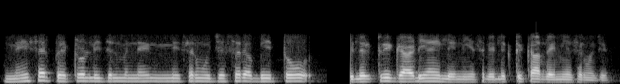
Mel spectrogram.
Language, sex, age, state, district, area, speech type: Hindi, male, 18-30, Rajasthan, Nagaur, rural, conversation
